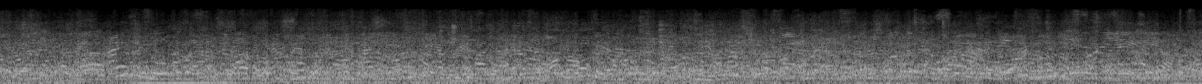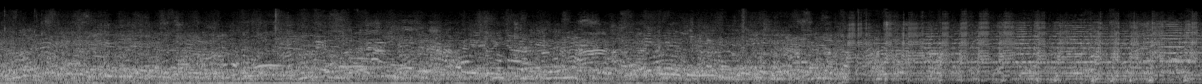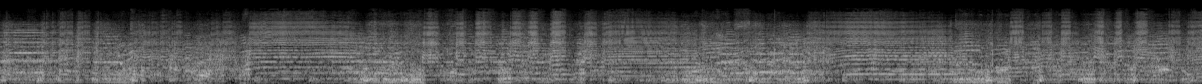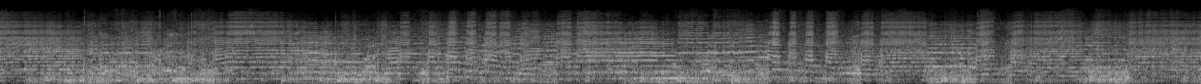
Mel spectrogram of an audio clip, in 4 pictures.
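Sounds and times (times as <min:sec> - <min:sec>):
voices chattering: 0:00.0 - 0:48.0
brass wind band playing: 0:20.1 - 0:48.0.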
